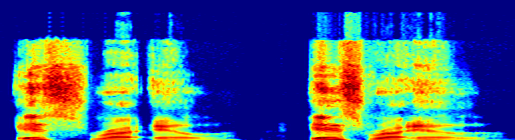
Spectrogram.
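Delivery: Israel said as Is-ra-el, three clear syllables; Greek pronunciation. Shown as a demonstration. Scholars sounding out the Hebrew name, Is-ra-el. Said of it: "sounded out in Greek".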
